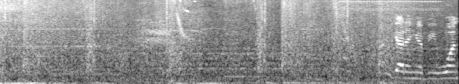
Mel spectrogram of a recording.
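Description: Magic blasts crackle and burst in quick bursts.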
